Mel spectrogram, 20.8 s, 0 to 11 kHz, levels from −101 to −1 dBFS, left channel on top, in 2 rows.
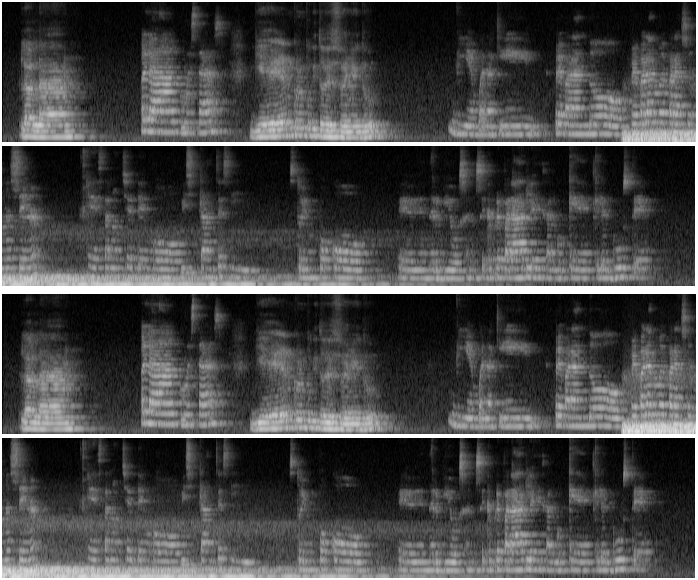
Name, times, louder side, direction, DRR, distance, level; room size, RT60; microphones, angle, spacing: voice 1, 0.3-1.1 3.7-5.6, equal, 70° left, 0 dB, 1.1 m, -29 dB
voice 2, 2.1-3.3 6.7-8.0 8.3-10.9 11.7-14.2 14.8-15.8 16.3-20.1, right 1 dB, 20° right, 1 dB, 0.7 m, -38 dB
sound 1, 9.3-16.4, right 5 dB, 80° right, 0.3 m, -25 dB
6.0 x 2.6 x 2.6 m, 0.69 s
head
